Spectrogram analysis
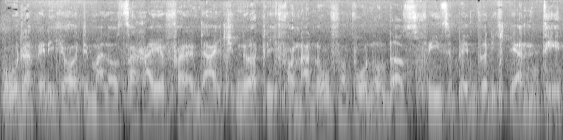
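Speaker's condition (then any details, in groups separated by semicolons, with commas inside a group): Laryngectomy after laryngeal cancer, voice prosthesis (tracheoesophageal); ate again after 8 days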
